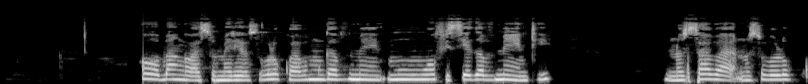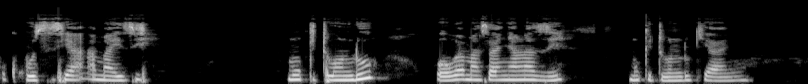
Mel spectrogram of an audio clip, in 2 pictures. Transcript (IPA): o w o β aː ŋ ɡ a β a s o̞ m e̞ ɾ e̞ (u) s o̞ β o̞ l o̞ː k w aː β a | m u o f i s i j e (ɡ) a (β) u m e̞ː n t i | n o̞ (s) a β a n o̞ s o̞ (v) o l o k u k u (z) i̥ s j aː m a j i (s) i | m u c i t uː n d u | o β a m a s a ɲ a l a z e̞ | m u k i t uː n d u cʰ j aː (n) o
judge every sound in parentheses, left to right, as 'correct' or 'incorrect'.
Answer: incorrect, correct, incorrect, correct, incorrect, incorrect, incorrect, incorrect

